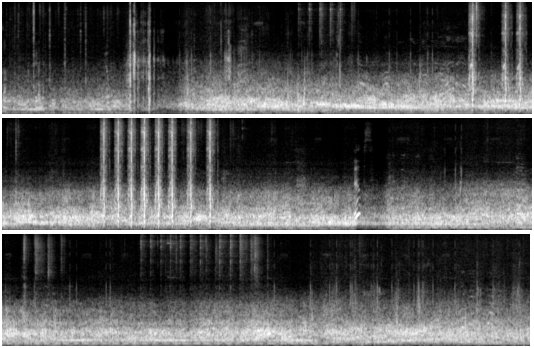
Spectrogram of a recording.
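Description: Airsoft guns firing sharp single cracks: one a few seconds in, two more a little later, then a quick string of about nine shots, about four a second, about halfway through. A steady background noise runs underneath.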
